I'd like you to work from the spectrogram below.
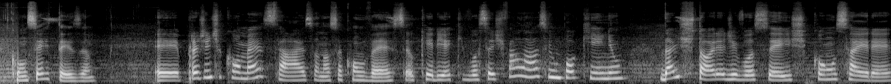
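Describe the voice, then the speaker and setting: A woman talks with very wide pitch swings. Noticeable background noise is present. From Alter do Chão, Pará, Brazil. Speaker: podcast host, dancer and choreographer. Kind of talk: interview.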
